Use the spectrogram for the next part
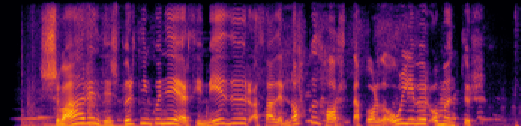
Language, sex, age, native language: Icelandic, female, 40-49, Icelandic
